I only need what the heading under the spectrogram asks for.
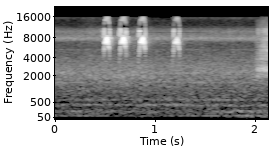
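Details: A single blue-crowned hanging parrot, recorded 26 October 2017, gives four very high, thin, sharp chips in quick succession, then a pause, with a steady background hiss and a soft rustle at the end.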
